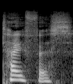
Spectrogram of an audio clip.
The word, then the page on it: typhus: American English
